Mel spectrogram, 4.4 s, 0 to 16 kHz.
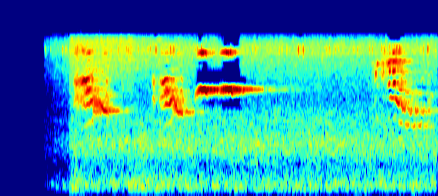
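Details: Thrush singing on 4 January 2014, a few short, clear whistled phrases, some sliding downward and one held steady, about a second apart over a steady rushing background noise.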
